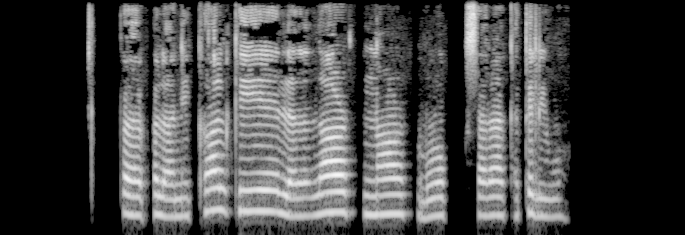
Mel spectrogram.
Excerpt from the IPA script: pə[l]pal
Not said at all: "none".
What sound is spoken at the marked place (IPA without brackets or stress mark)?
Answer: none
